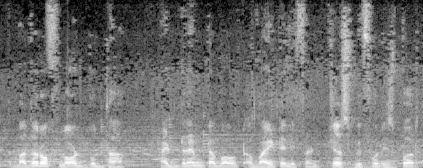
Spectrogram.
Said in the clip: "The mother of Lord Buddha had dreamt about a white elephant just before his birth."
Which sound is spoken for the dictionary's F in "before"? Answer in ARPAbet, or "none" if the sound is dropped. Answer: F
